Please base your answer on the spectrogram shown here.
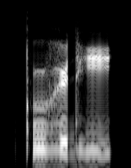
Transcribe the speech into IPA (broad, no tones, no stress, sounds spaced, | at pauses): kʼ u ɣ ø dʱ i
